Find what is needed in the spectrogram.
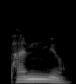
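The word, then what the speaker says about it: Văn Miếu: 우리 한자 발음은 문묘지만 공자를 모신 사당. 베트남에서 문묘의 베트남 발음은 반묘죠.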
